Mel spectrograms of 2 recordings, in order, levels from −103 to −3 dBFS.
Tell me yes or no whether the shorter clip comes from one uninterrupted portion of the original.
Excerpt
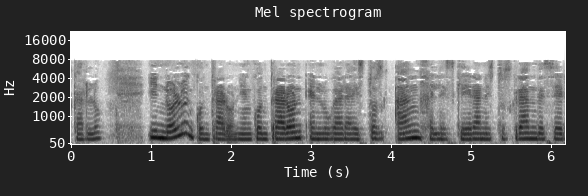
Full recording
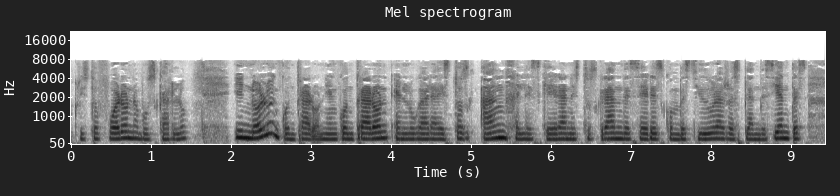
yes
